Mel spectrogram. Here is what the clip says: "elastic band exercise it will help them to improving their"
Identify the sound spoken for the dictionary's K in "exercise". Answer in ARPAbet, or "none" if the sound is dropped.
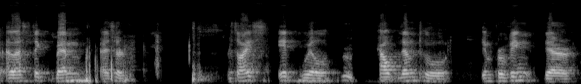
none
